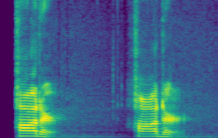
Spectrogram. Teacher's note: But when we add ER, it becomes a flap T, where your tongue hits the top, makes a sound, and then you get the word hotter, hotter.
